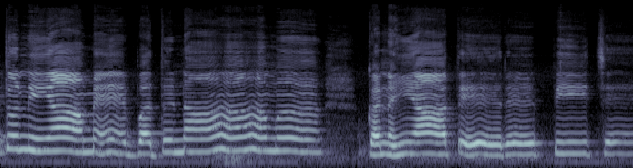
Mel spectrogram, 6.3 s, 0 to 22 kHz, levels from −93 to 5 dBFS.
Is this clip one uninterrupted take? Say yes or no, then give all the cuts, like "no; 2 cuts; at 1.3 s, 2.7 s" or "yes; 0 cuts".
yes; 0 cuts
